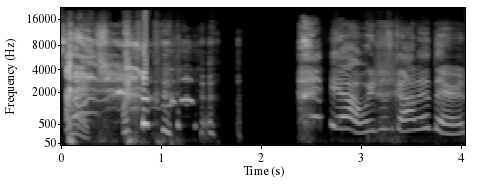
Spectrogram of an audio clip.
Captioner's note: laughing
